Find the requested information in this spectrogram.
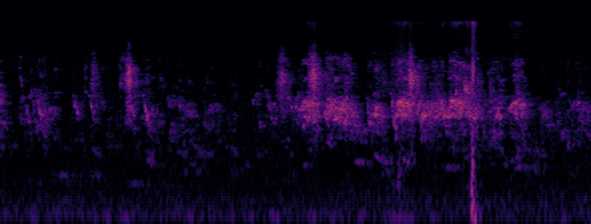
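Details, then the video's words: Chicks eating and playing, high overlapping peeps swelling into a steady chorus, broken by one sharp click near the end. "Cute Chicks Chirping Sounds"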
